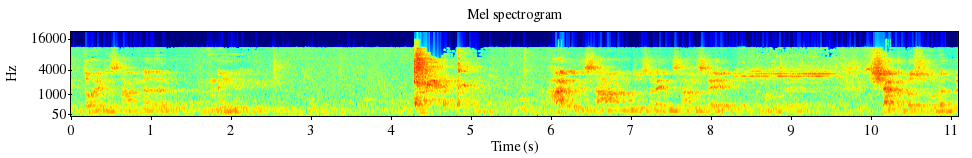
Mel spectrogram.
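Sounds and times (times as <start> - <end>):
person coughing: 4.3 - 5.3.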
